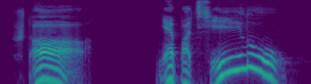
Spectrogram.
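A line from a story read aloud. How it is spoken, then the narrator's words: Booming voice, close by. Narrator (Russian): над самым моим ухом прогремел голос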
